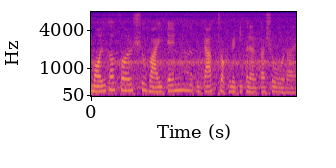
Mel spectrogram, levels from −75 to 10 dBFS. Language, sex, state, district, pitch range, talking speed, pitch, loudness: Hindi, female, Chhattisgarh, Bilaspur, 165-210 Hz, 190 wpm, 180 Hz, -18 LUFS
